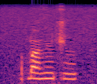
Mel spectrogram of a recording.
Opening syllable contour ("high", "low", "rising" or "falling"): high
